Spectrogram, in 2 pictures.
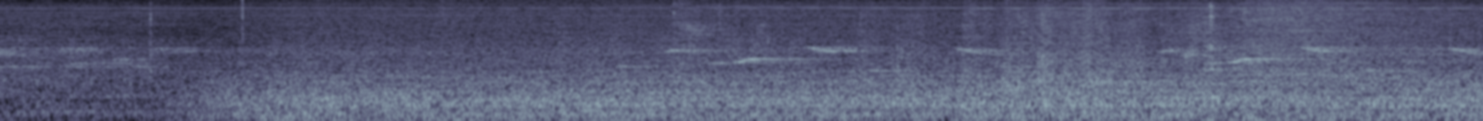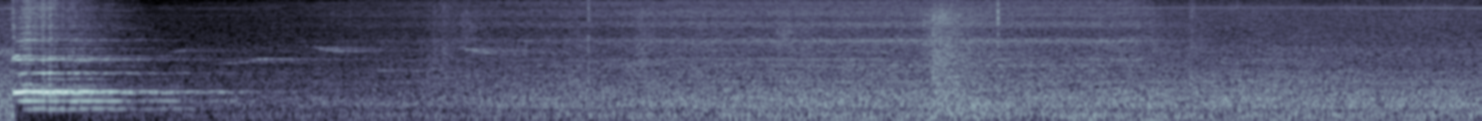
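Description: A stopped train's motor hums and rumbles steadily nearby.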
